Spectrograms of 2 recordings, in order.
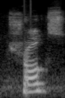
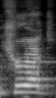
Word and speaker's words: Truex: how you pronounce that trucks truck Strokes oh Truex uh Martin Truex Jr Truex two syllables Truex okay what did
